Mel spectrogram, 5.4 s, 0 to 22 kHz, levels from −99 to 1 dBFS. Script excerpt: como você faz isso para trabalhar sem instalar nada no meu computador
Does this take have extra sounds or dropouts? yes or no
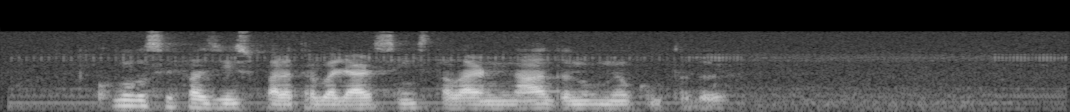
no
